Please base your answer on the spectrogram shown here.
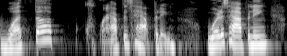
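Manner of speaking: put-on panicky, freaked-out voice. Retelling a car breakdown on the interstate, reenacting own panic. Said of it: "I'm freaking out".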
